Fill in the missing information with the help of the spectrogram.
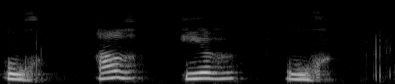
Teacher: غین حروف مستعلیہ ہے، اس کو موٹا کر کے پڑھیں گے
